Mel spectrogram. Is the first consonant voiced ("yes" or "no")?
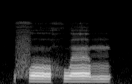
no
